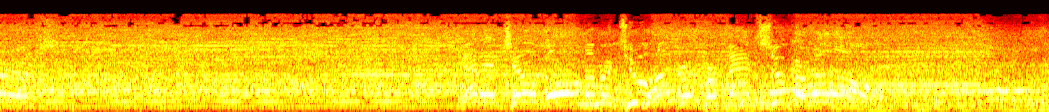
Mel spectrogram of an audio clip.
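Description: Hockey arena goal horn sounding a long steady chord over a cheering crowd, celebrating a home goal. About halfway in, rising and falling shouts and whoops from the crowd come to the fore as the horn carries on under them.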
